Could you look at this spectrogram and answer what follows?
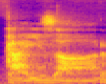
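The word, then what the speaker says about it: Caesar: Mm-hmm ale on se vyslovoval jinak to jméno. To se vyslovovalo něco jako Kaiser nebo tak nějak, že?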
